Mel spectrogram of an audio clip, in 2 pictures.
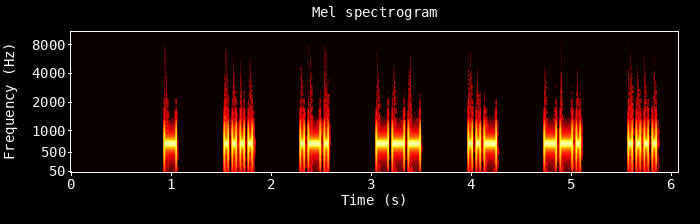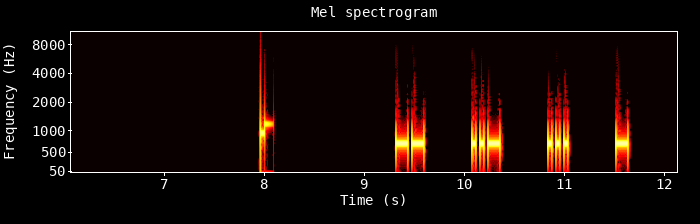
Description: Morse code, heard as a keyed tone, about 30 wpm, spaced as for 14 wpm, 700 Hz. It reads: THROUGH MUST
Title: 4x Character Spacing - Top 200 Words - 30wpm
